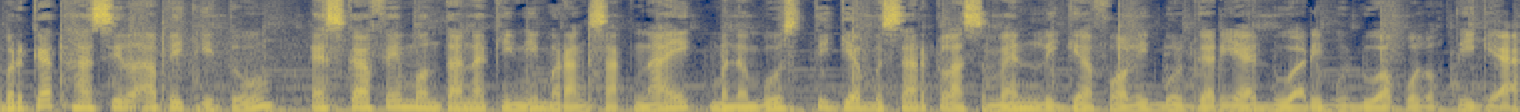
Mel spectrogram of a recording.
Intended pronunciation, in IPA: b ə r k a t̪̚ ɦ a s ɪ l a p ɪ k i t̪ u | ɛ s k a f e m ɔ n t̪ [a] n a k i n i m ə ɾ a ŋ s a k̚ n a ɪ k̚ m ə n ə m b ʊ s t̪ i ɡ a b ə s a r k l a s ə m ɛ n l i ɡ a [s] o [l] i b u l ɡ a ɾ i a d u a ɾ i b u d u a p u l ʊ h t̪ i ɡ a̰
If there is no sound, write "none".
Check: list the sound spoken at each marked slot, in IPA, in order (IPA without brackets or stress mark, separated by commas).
a, f, l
